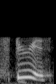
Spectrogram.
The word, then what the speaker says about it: spurious: But yeah, for example, the word spurious, S-P-U-R-I-O-U-S. Which comes from a Latin word, incidentally, that means illegitimate child. But spurious, meaning, you know, fake or not really real. That word comes, it's pronounced spurious. It rhymes with curious and furious.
